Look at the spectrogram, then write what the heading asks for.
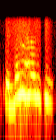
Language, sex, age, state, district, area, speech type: Hindi, female, 30-45, Uttar Pradesh, Mau, rural, conversation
